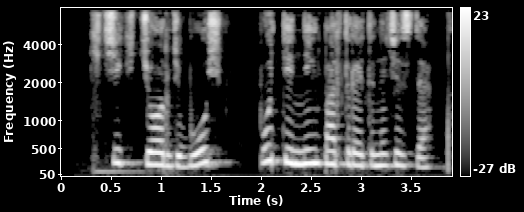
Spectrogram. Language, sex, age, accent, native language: Uzbek, female, 12-17, Toshkent shahri, Uzbek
